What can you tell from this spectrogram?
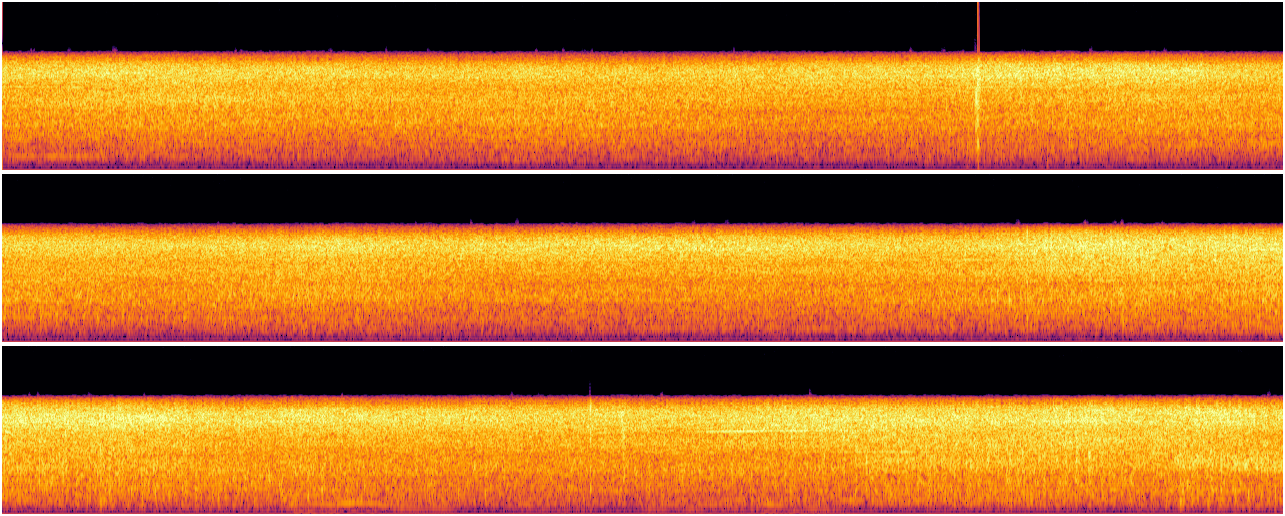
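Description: Model trains running on a Märklin layout: a steady rushing whir of wheels on the track, swelling a little now and then as trains pass closer. A single sharp click sounds about seven seconds in.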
